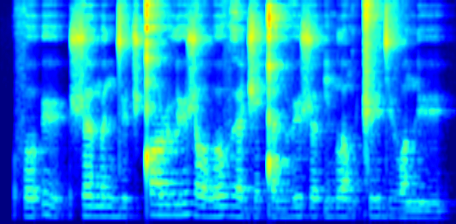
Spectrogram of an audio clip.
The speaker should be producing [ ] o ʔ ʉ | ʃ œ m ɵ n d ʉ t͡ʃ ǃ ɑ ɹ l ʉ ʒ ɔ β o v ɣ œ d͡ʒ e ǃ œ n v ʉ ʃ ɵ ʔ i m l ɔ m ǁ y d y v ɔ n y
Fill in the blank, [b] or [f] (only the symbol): f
